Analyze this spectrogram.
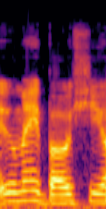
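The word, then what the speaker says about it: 梅干し: Yeah, the ume bosshi on a giri looks good. Oo, good pronunciation.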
